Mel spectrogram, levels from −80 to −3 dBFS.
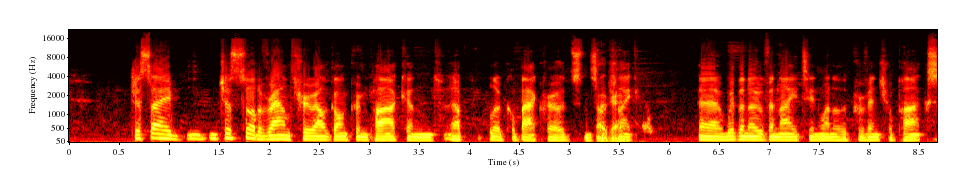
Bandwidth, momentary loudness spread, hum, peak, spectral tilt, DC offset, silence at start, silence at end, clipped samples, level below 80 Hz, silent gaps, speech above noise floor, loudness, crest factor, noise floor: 16 kHz; 6 LU; none; -2 dBFS; -6 dB/octave; under 0.1%; 0.6 s; 0 s; under 0.1%; -40 dBFS; none; 28 dB; -20 LUFS; 18 dB; -47 dBFS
